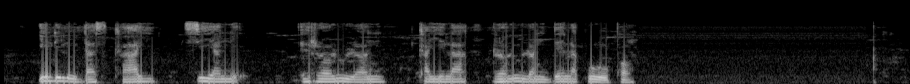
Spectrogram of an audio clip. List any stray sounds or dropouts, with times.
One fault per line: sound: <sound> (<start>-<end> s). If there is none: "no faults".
no faults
